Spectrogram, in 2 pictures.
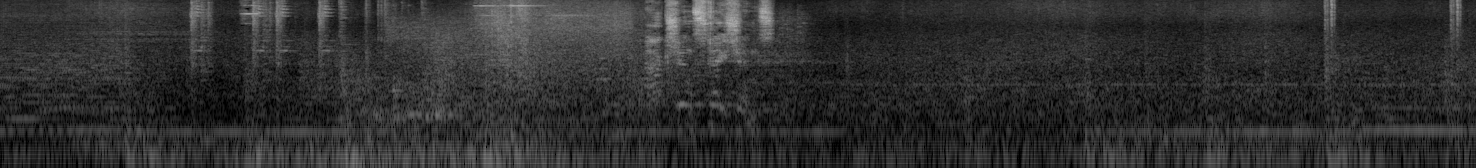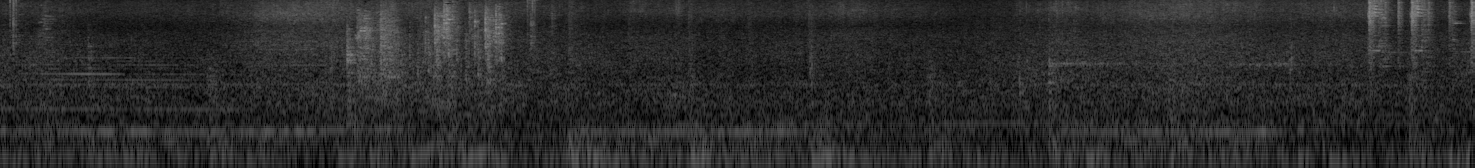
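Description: A ship's engine rumbles steadily.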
